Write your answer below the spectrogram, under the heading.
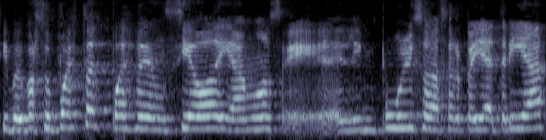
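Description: Speaking in a Rioplatense accent, a woman talks at a moderate pace with a high pitch. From Argentina, La Matanza (Buenos Aires). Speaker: pediatrician. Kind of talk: casual interview. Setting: Instagram live video call.

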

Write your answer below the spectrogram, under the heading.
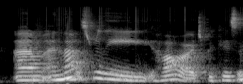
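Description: A woman with an ordinary speaking voice, medium in pitch, at a moderate pace. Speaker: sales director. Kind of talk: casual interview chat.

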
